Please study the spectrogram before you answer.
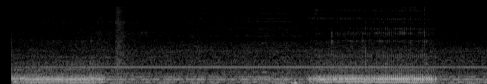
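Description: An English bulldog snores in deep, rumbling breaths with a steady electrical hum underneath.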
